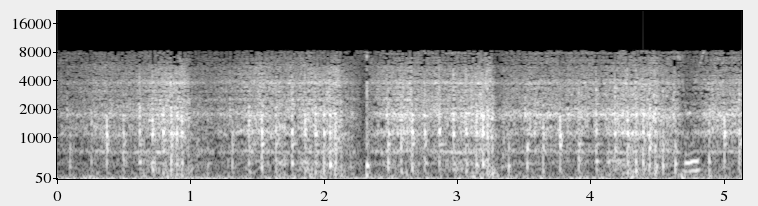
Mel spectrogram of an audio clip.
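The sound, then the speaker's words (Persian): A steady, grinding motor whir with a rough rasping texture runs continuously, swelling slightly in bursts, as meat previously cooked with garlic in a steam pot is put through a meat grinder, with faint talk beneath it. “خب آل گوشت همراه سیر در دیگ بخار که قبلا مجهوش شدیم او رو از ماشین گوشت میکشیم.”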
